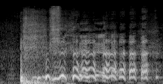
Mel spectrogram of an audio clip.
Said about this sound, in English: I got the tickle coughs.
